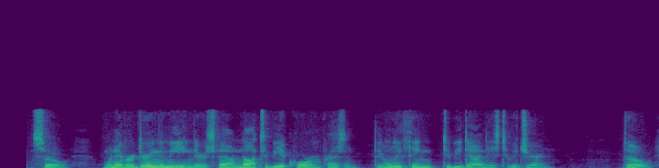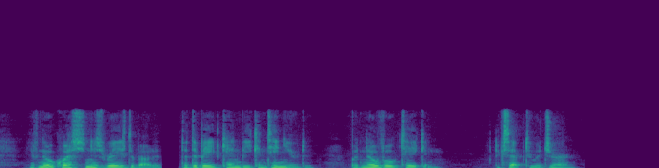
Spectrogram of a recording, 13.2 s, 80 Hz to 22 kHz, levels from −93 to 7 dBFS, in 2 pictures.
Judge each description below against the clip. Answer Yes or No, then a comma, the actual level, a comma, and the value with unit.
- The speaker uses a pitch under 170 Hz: Yes, low, 135 Hz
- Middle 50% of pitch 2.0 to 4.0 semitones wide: Yes, average, 3.0 semitones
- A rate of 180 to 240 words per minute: Yes, average, 190 wpm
